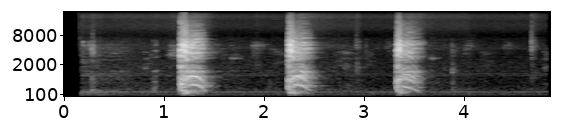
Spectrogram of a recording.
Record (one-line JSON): {"three_cough_length": "4.9 s", "three_cough_amplitude": 32768, "three_cough_signal_mean_std_ratio": 0.29, "survey_phase": "beta (2021-08-13 to 2022-03-07)", "age": "45-64", "gender": "Female", "wearing_mask": "No", "symptom_none": true, "smoker_status": "Ex-smoker", "respiratory_condition_asthma": false, "respiratory_condition_other": false, "recruitment_source": "REACT", "submission_delay": "2 days", "covid_test_result": "Negative", "covid_test_method": "RT-qPCR", "influenza_a_test_result": "Negative", "influenza_b_test_result": "Negative"}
